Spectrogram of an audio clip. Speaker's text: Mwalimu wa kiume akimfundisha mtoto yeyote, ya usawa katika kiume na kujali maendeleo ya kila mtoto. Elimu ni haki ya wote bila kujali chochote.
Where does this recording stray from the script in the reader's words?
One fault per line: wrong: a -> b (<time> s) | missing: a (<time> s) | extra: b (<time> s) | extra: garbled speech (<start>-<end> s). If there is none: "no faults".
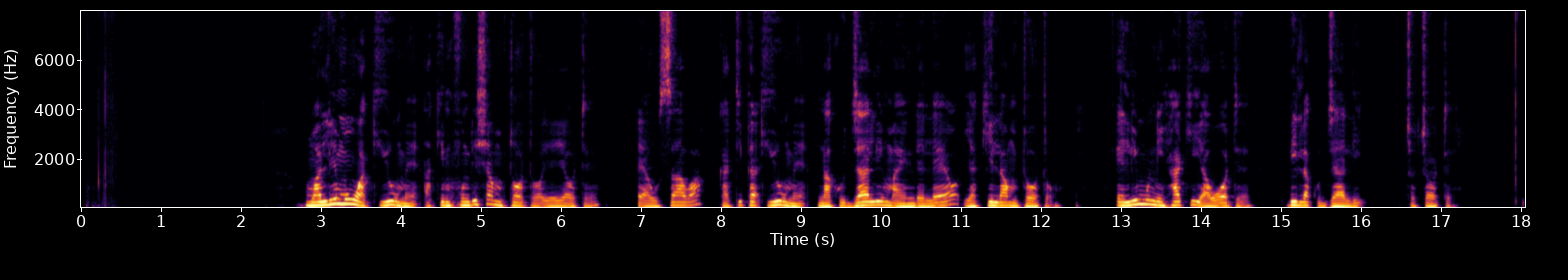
no faults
